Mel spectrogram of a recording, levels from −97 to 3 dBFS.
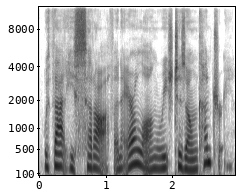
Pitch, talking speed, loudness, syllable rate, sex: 190 Hz, 245 wpm, -17 LUFS, 5.0 syllables/s, female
